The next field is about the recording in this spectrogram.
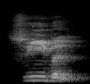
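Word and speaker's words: Zwiebel: और यहां पे आप देखें कि पहले सेट की आवाज और उसके बाद वी, डब्ल्यू यहां पे साइलेंट हो जाएगा और आई Also ई और ए से ये ई की आवाज देगा, स्वीबल, स्वीबल।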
